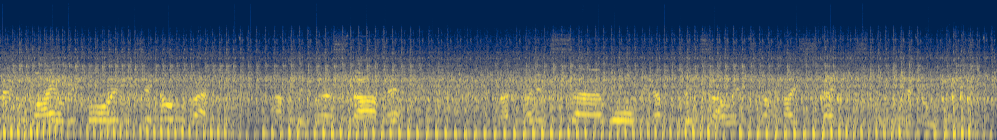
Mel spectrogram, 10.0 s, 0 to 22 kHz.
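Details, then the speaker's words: Royal Enfield Bullet 500 single, ported head, shortened aluminium barrel, 9:1 piston, ignition timing set by strobe, fuel starvation and weak battery noted, cold start: slow, even thump at tickover, no misses or knocks; should idle faster once warm. "we'll take over a little bit faster than that when it's warmed up some more i'm not a great fan of overly slow tick overs on these"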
